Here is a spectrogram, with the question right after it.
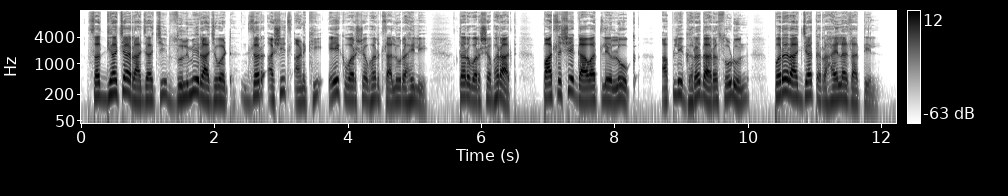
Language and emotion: Marathi, neutral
